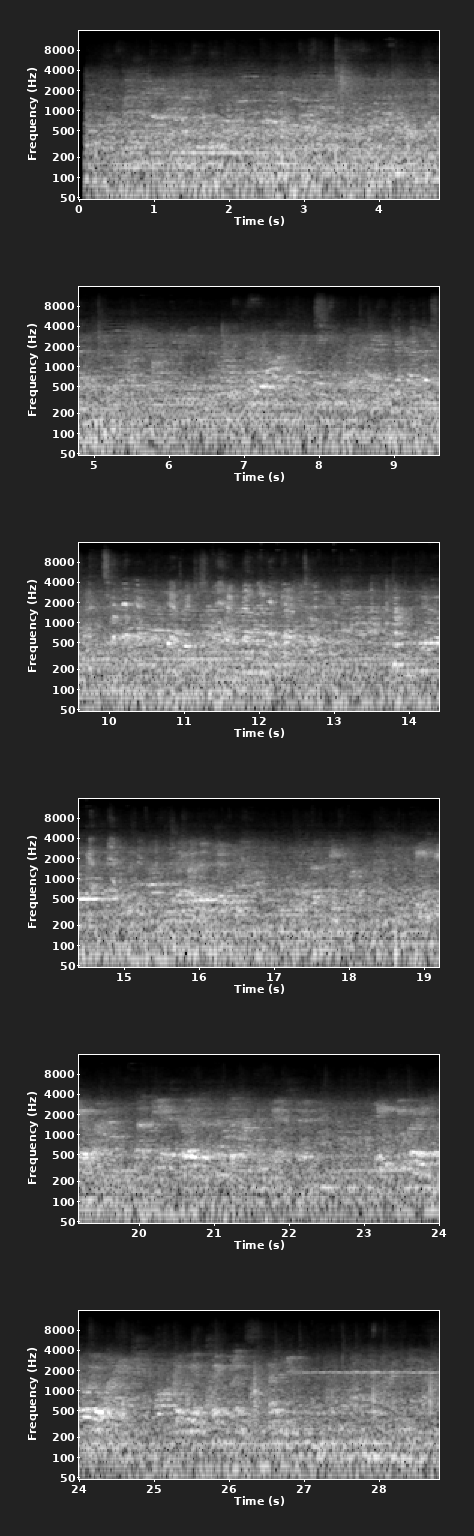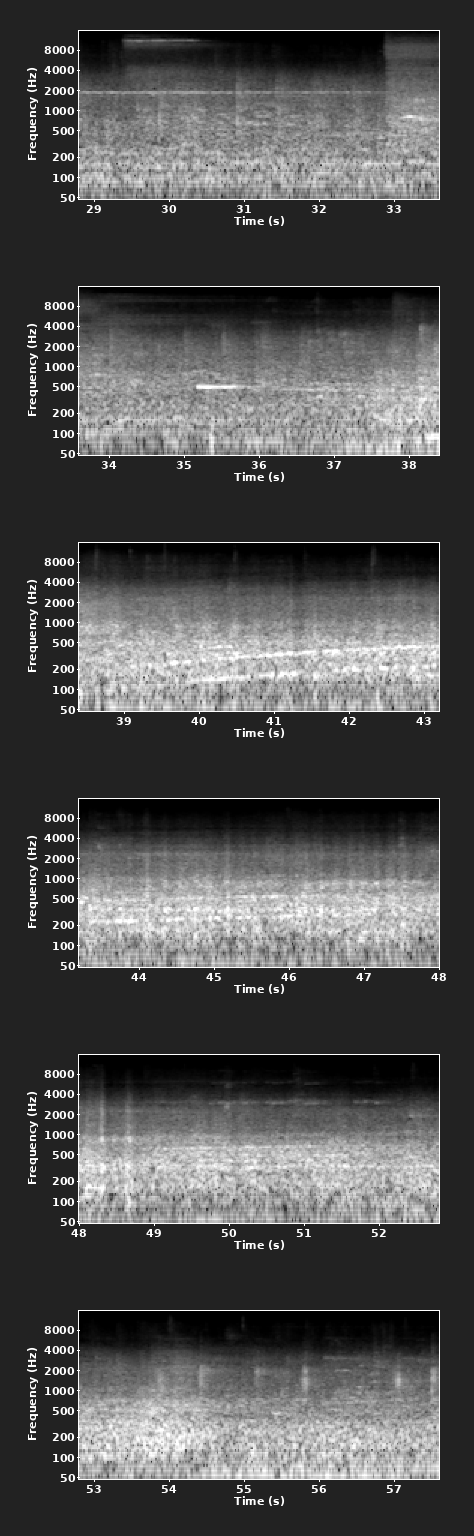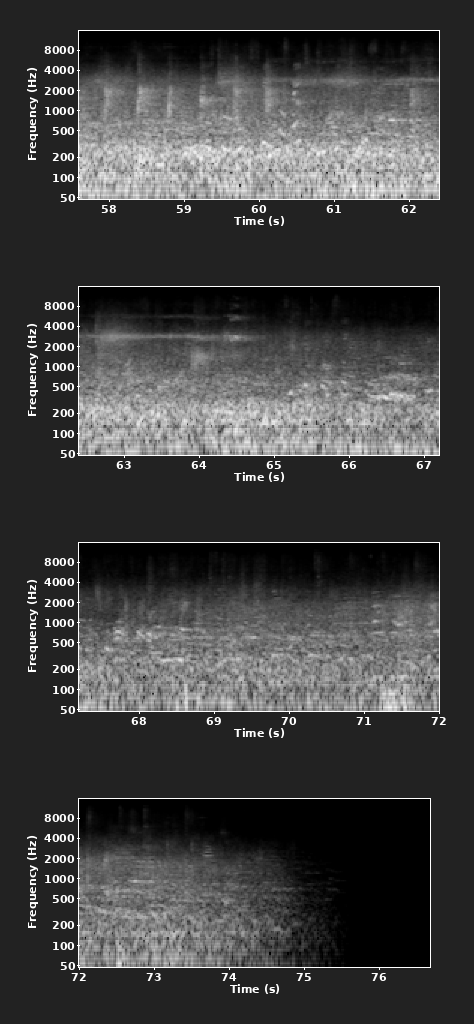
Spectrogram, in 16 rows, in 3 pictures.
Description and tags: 808 Kings Cross Underground 8
The sounds of an underground train station; passenger voices, a departing train, footsteps, an announcement. Recorded in London Underground at Kings Cross station.
field-recording, london-underground, speech, announcement, tube, underground, london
